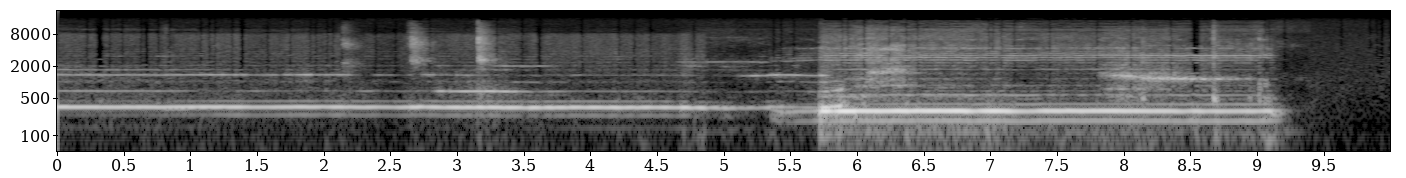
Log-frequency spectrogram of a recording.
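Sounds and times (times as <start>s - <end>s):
singing bowls ringing: 0.0s - 9.2s.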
